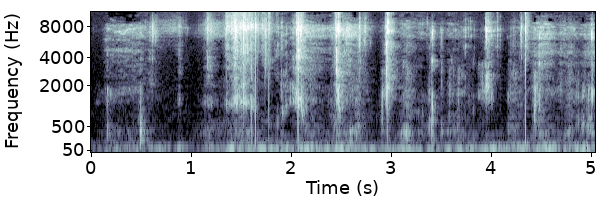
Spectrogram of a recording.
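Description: Close, crisp crunching bites into an onion ring followed by wet chewing, a series of sharp irregular crunches spread over several seconds with quiet gaps between them.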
